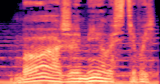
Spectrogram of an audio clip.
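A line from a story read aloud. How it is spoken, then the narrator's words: Whisper. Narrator (Russian): прошептал Холоран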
